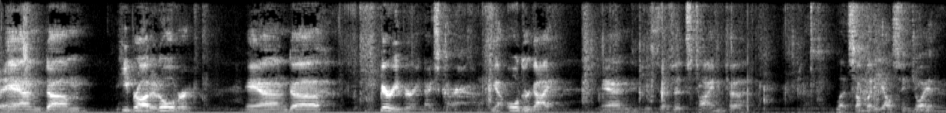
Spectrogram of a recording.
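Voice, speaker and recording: With noticeable background noise behind him, a man speaks in a very deep, low pitch, very slowly and in a monotone, flat way, leaving long, frequent pauses. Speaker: auctioneer. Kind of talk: interview answer. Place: garage. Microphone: camera far.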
